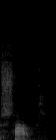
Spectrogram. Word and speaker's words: chave: Qual eu falei por mais tempo? Chave. Aqui eu tenho última sílaba, penúltima sílaba. Se é a penúltima sílaba, essa palavra é paroxítona.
